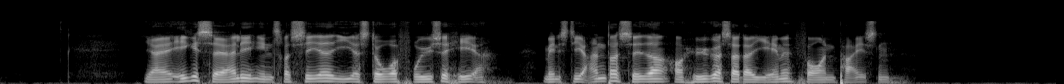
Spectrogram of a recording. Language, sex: Danish, male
